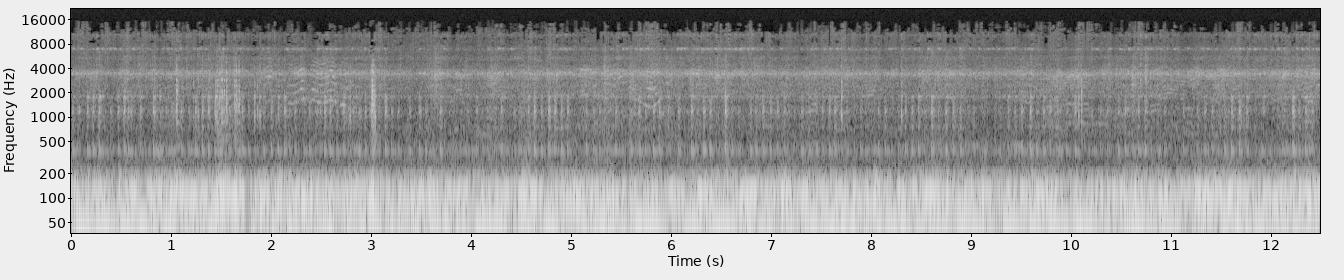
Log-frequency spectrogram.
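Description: Steady low rumble of a steam-hauled passenger train running along the track, heard from on board the coach.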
